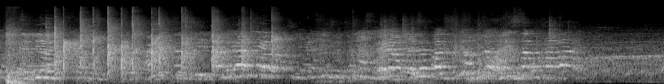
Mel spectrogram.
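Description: Hands clap rapidly and loudly.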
